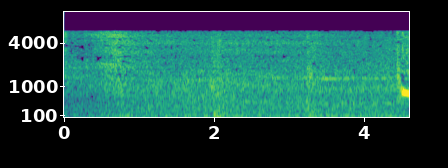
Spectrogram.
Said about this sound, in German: Ist das kalt und windig hier? Ja, liebe Hörerinnen und Hörer, heute stehen wir an einem wirklich kalten Platz. Seien Sie froh, dass Sie zu Hause vor Ihrem Radio sitzen. Wir sind hier in einer Wohnanlage in Rostock.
